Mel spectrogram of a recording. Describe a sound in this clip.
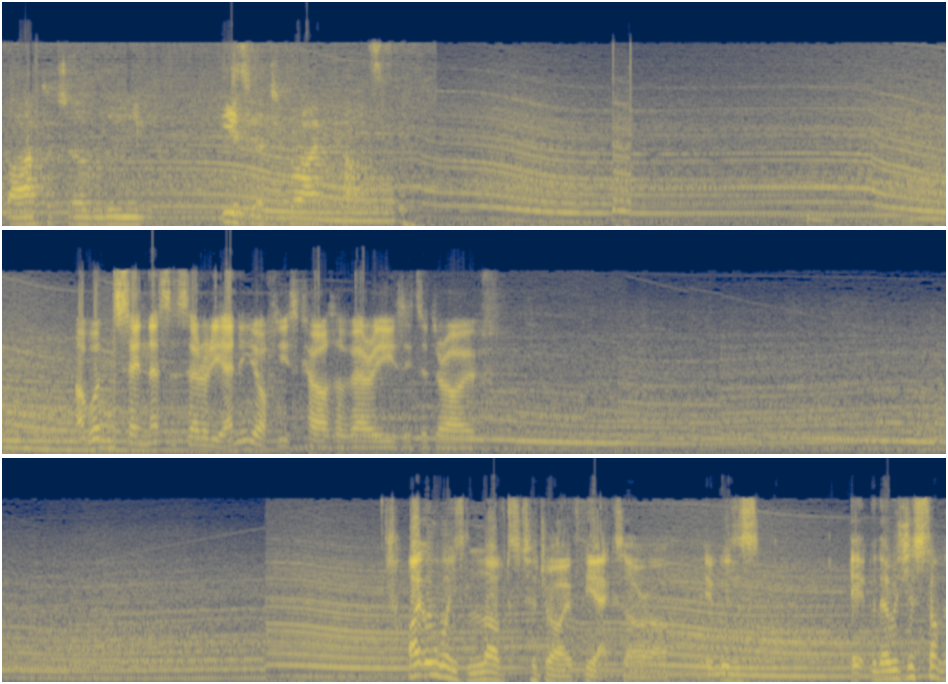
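Racing car engines roar at high revs, rising and falling as the cars shift gears.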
